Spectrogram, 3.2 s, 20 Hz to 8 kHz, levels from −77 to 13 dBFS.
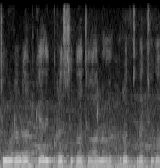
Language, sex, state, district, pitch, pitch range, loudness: Telugu, female, Andhra Pradesh, Sri Satya Sai, 210 Hz, 205-215 Hz, -15 LUFS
